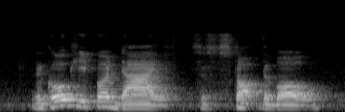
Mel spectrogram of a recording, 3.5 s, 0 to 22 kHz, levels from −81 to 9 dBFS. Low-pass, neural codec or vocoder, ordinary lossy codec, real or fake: 7.2 kHz; none; none; real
